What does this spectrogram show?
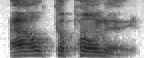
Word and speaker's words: Al Capone: Billy insisted on pronouncing his name Al Capone, which is correct. Oh no. Everyone say nobody would not he kept doing it. Who are you? Al Capone.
